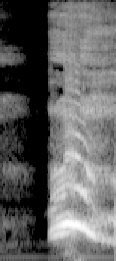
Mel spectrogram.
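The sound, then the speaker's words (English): A single big, voiced yawn, its pitch rising and then sagging as it stretches out after a moment of silence. No talking. “I got a big yawn.”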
